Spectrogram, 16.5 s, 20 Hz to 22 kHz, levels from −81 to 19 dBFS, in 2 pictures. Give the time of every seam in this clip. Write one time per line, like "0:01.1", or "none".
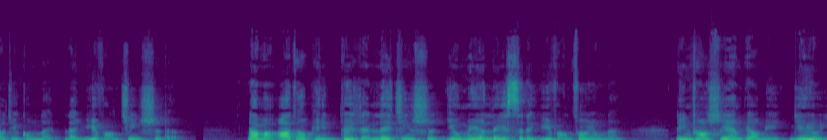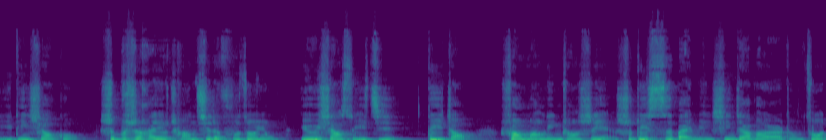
0:09.2
0:11.1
